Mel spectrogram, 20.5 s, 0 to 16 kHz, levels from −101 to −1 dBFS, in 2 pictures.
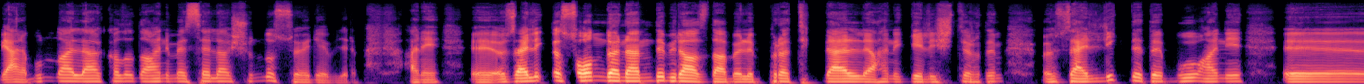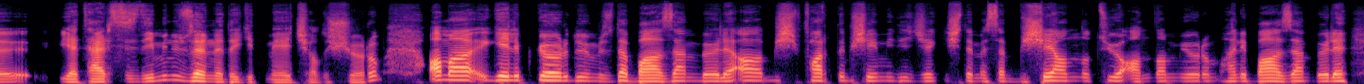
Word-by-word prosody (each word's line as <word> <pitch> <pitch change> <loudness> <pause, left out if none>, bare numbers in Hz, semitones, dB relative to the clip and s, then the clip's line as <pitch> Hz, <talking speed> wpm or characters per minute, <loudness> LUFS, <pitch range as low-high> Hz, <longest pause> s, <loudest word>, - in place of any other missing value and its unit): Yani, 105 0 +1
bununla 140 +2 -8
alakalı 135 0 0
da, 130 - 0
hani, 130 0 -2
mesela 130 +1 -2
şunu 135 +4 -9
da 160 - -3
söyleyebilirim, 95 -8 -8 0.3
hani, 100 +1 -4 0.2
eee, 100 0 0
özellikle 135 - +4
son 165 +3 +6
dönemde 150 +1 +7
biraz 130 -6 +5
daha 115 -2 +4
böyle 115 -1 +1
pratiklerle, 120 - +2
hani, 115 0 -5
geliştirdim. 120 +1 -3 0.3
Özellikle 130 - 0
de 125 -2 -1
bu, 140 -1 -1
hani, 130 +1 -2 0.3
eee, 115 - +1 0.2
yetersizliğimin 125 - -3
üzerine 145 -9 +1
de 110 - -5
gitmeye 95 -2 -10
çalışıyorum. - - -8 0.4
Ama, 185 0 +6
e, - - -5
gelip 180 +1 +1
gördüğümüzde 160 -5 0
bazen 140 +3 0
böyle, 140 +1 -1
"A, 165 -1 -2
biş 160 - -5
farklı 160 0 -3
bir - - -13
şey 155 -1 -4
mi 155 -1 -20
diyecek?" 145 -1 -12
işte, 145 - -6
mesela, 130 -3 -10
bir - - -10
şey 160 +9 +2
anlatıyor, 155 0 -5
anlamıyorum. 145 +2 -8
Hani, 135 +1 -8
bazen, 140 +1 0
böyle, 145 +1 0
135 Hz, 150 wpm, -23 LUFS, 120-150 Hz, 0.4 s, dönemde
